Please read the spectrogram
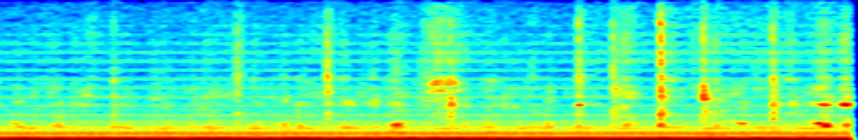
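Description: Steady low electrical hum, a mains-type buzz picked up in the recording, with a few faint scattered ticks.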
